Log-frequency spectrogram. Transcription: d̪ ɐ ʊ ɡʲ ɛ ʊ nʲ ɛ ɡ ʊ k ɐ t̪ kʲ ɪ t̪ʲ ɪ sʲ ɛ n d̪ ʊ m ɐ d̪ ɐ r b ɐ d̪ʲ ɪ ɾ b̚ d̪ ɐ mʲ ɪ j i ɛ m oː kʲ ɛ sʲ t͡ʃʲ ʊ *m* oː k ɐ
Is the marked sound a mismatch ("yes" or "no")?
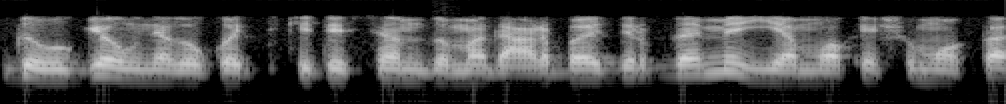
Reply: no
